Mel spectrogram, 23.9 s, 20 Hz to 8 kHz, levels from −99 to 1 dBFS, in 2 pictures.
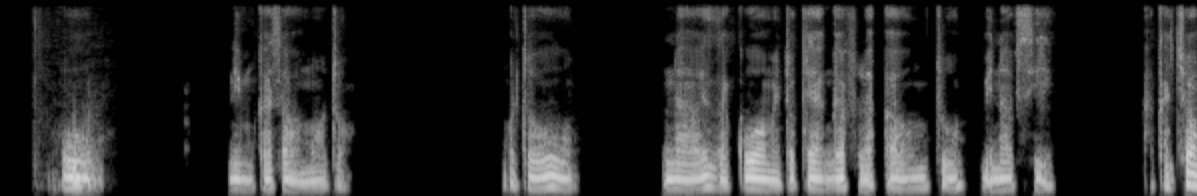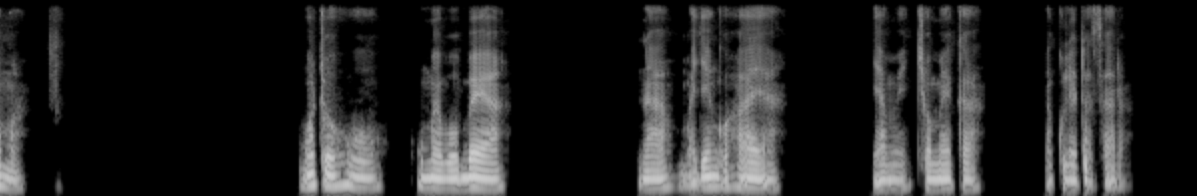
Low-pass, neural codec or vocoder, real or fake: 7.2 kHz; none; real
